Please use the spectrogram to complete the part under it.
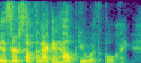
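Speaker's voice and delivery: sing-song Irish brogue. Retelling how a monk offered him help over his shoulder, in Brother Ambrose's Irish brogue. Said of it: "I hear an Irish brogue say".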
